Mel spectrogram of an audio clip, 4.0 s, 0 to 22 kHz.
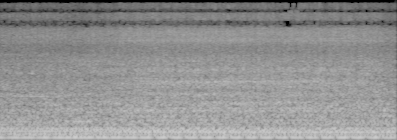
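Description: A Land Rover 90 engine idles steadily with its cooling fans running, a dense continuous rumble and whir heard close up with no break over a few seconds.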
